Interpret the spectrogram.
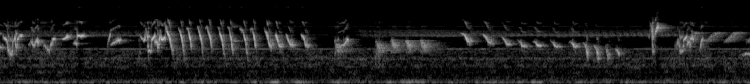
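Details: Several budgerigars calling back and forth: dense runs of quick, high, buzzy chirps, including a rapid stuttering series of clicks, then falling chirrups and a sharp squeak near the end, with a faint low hum beneath.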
